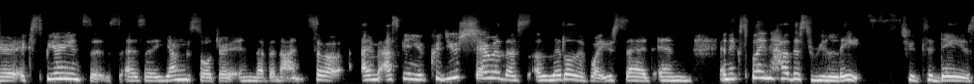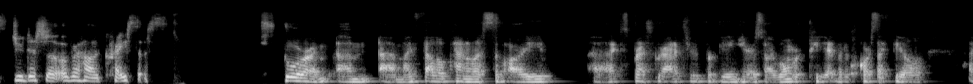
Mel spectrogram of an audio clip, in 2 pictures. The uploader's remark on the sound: The Times of Israel hosted the trio this week in a webinar and this week’s What Matters Now episode is a very lightly edited recording of the event.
